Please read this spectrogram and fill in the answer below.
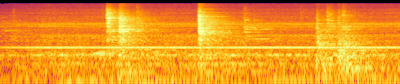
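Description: Blacksmith's forge running, a steady hum and rush of air, with a few sharp metallic clanks of tools being handled at the hearth. The workshop noise rises in level over the first second.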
